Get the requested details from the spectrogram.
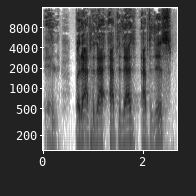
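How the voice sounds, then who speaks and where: A man's voice: a little high, little pitch movement, moderate pace, gravelly, sharp tone. An older man chatting casually about sports and history with his son, rambling, trailing off and laughing often. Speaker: guest, host's father. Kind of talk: casual chat.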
